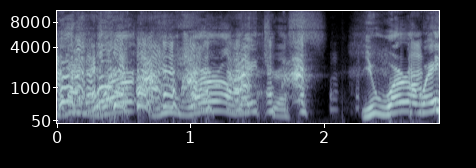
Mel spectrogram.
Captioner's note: laughter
